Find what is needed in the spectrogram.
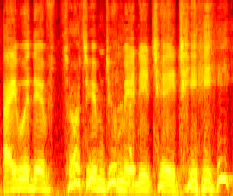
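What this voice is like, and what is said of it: Imitates another person's voice. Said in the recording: “That's an exact imitation. ... It's not as good as my imitation of James Mason, but it's pretty good.”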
